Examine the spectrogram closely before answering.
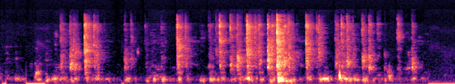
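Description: Faint typing on a computer keyboard: irregular runs of keystrokes, a few a second, starting about a second in and stopping near the end.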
